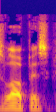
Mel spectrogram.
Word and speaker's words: Lopes: And to clarify, Lopez is spelled with an S. – S, so not Z. So Z is Spanish. – You're from Brazil, Portuguese. – Lopes. Lopes. This is how they pronounce it. The Phillies had a base coach named Davey Lopes. – Lopes. – L-O-P-E-S.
